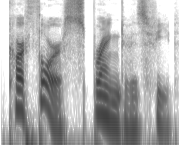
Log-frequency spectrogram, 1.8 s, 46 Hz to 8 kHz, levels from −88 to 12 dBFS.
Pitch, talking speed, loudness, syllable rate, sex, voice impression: 110 Hz, 165 wpm, -20 LUFS, 4.4 syllables/s, male, very masculine, slightly old, very thick, slightly tensed, slightly relaxed, powerful, bright, soft, very clear, fluent, slightly raspy, cool, very intellectual, refreshing, very sincere, very calm, very mature, very friendly, very reassuring, unique, elegant, slightly wild, slightly lively, kind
